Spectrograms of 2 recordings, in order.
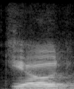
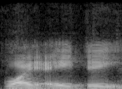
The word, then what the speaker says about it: yod: and actually one more y y yes it's pronounced yod y o d though some pronounce it y a d y what yes but we get to that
